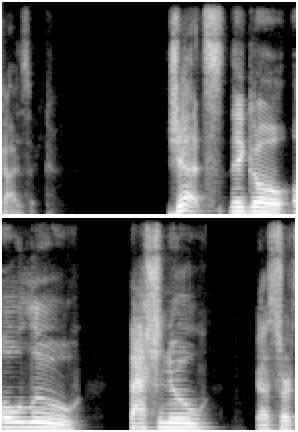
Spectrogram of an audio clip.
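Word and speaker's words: Fashanu: Jets they go Olu fashu gotta start saying his name right he has come out and said it is pronounced fashion and Ricky parsa man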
